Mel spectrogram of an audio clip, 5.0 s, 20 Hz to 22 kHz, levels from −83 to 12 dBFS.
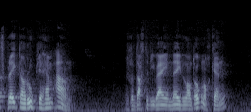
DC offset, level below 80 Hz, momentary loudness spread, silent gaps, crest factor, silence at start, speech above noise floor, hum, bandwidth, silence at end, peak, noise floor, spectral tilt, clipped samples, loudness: under 0.1%; -56 dBFS; 8 LU; none; 20 dB; 0 s; 31 dB; none; 11.5 kHz; 0.5 s; -8 dBFS; -57 dBFS; -6.5 dB/octave; under 0.1%; -27 LUFS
